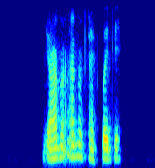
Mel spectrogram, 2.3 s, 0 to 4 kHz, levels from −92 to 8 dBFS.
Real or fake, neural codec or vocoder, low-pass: fake; autoencoder, 22.05 kHz, a latent of 192 numbers a frame, VITS, trained on one speaker; 3.6 kHz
